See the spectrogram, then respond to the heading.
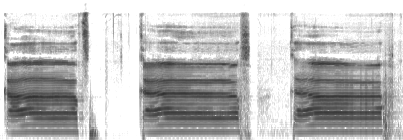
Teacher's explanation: होनी चाहिए क ठीक है और जो नीचे वाला काफ है ये जबान की जड़ और तालू के सख्त हिस्से से अदा होता है लिखा हुआ है तो यानी इसे आपने बारीक करके पढ़ना है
